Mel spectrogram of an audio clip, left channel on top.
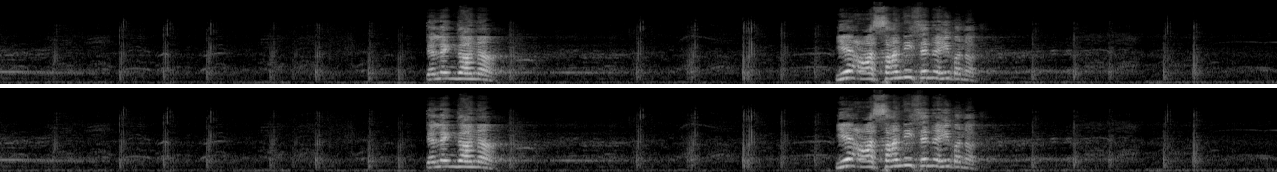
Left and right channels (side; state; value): both; identical; correlation 1.00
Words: तेलंगाना, ये आसानी से नहीं बना था।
